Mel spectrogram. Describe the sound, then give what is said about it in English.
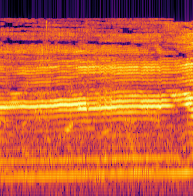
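A car engine hums steadily and loudly, its droning tone climbing slightly in pitch as the car drives past, with no talking over it. “Oh fuck! That car!”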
